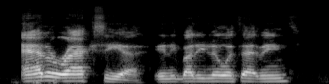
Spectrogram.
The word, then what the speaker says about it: ataraxia: It's almost like anorexia, but it's ataraxia.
